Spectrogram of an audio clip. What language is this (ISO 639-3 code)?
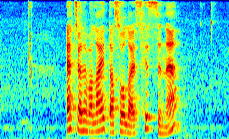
fao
